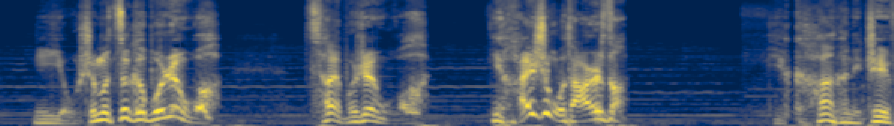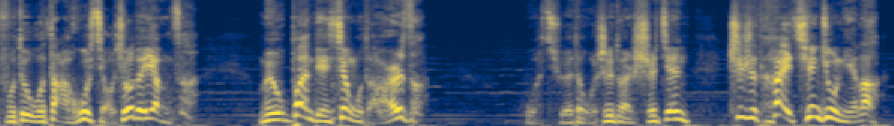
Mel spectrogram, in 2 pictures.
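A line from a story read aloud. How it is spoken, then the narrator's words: Angry. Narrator (Chinese): 这句话激怒了江振东，他道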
